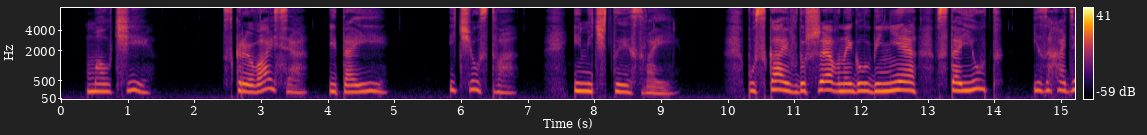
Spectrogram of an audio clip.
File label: silentium poetry Russian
